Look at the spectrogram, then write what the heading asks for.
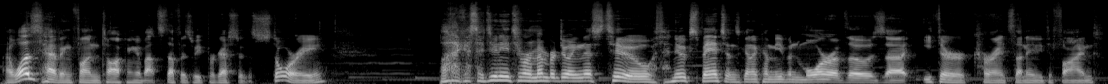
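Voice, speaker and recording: A man's voice: fairly low pitch, animated, a little fast, faint music behind. A man giving casual let's play commentary as a video creator, rambling and thinking aloud, often sidetracking himself. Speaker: gaming video creator and live streamer.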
